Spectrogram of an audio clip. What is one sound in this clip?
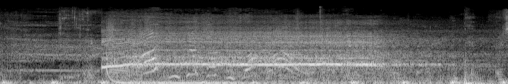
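A monster lets out a sudden, loud, shrill screech.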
